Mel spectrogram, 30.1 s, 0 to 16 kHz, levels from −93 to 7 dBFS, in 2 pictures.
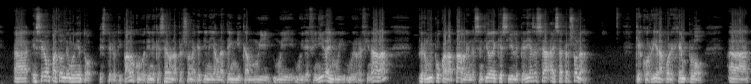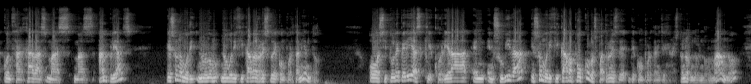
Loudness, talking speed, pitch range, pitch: -23 LUFS, 185 wpm, 115-140 Hz, 130 Hz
